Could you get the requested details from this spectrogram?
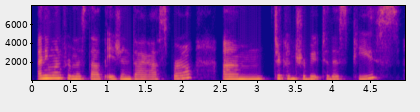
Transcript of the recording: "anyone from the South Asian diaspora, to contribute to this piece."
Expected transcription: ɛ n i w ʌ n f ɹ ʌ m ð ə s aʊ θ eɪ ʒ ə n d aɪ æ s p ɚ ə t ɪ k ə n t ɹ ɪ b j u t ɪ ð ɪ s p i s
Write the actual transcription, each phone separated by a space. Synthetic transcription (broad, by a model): ɛ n i w ʌ n f ɹ ʌ m ð ə s aʊ θ eɪ ʒ ə n d aɪ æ s p ɚ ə t ɪ k ə n t ɹ ɪ b j u t ɪ ð ɪ s p i s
